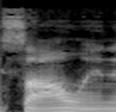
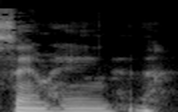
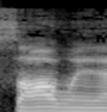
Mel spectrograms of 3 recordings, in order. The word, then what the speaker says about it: Samhain: I still find it hilarious how he keeps mispronouncing Sawin as Sam Hain. Halloween two made me think that's exactly how you pronounced it. So for years, I kept saying Sam Hain. – That's because it's that's the logical way to pronounce it. – It's a logical way to pronounce it. It's Sawin. I was just like, I'm, I'm with John Carpenter now.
